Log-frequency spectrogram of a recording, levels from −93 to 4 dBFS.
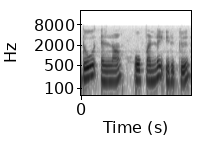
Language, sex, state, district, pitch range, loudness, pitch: Tamil, female, Tamil Nadu, Nilgiris, 165-220 Hz, -17 LUFS, 175 Hz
